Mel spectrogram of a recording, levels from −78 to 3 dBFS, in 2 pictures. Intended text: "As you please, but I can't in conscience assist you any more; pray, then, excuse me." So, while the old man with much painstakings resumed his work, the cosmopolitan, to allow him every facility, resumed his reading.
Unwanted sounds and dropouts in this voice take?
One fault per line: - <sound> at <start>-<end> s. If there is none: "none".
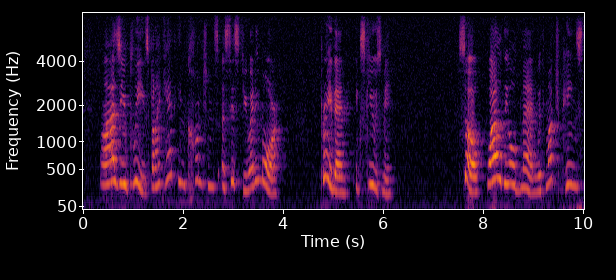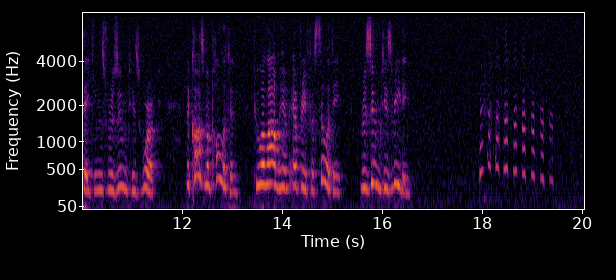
- laugh at 17.9-19.5 s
